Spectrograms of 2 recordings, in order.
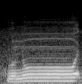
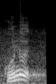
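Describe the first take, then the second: First: The vowel is drawn out long. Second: The vowel is held short. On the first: "Kalau kunut panjang" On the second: "kalau kunut pendek"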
